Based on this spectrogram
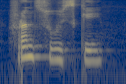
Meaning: French
- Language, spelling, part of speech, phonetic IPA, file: Ukrainian, французький, adjective, [frɐnˈt͡suzʲkei̯], Uk-французький.ogg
